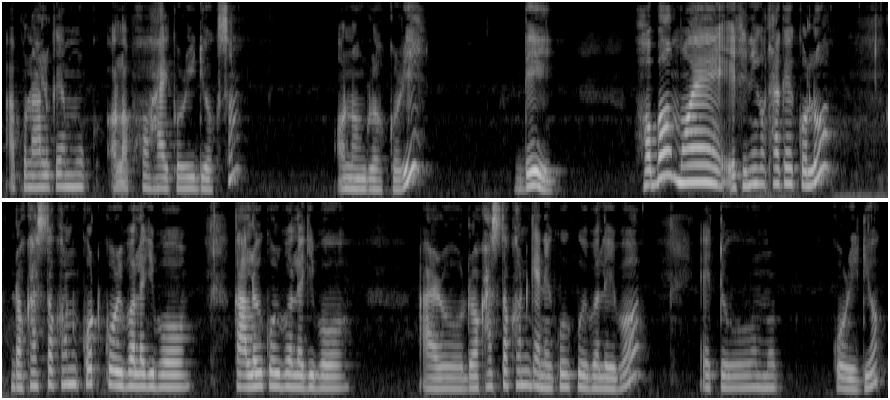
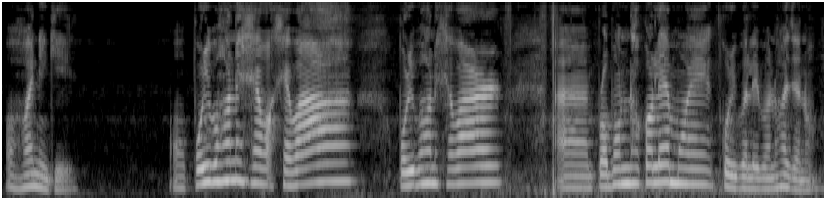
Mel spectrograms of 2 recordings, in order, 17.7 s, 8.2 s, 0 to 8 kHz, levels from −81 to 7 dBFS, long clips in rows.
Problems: background sounds at intervals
